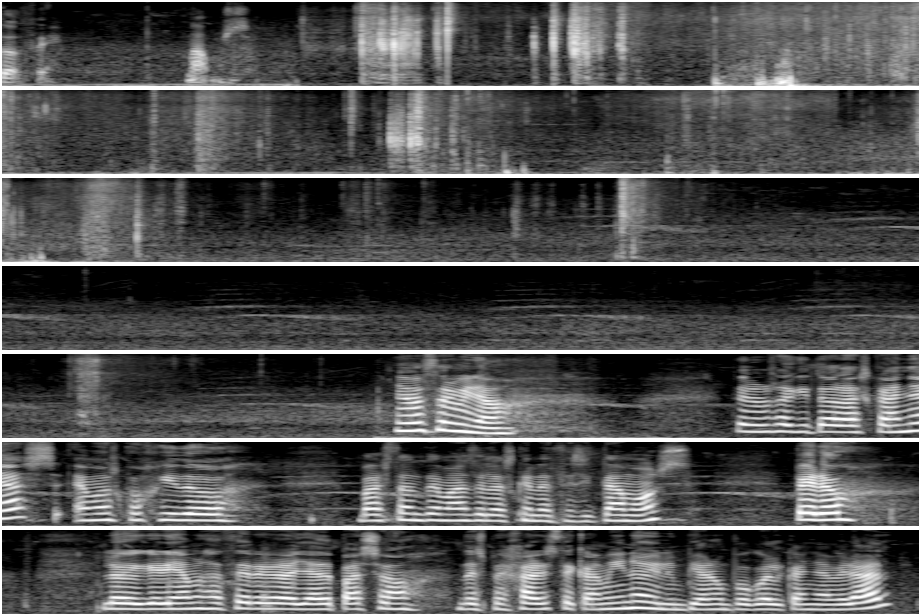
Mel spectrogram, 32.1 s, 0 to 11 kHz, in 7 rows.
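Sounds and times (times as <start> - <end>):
loppers cutting canes: 1.5 - 10.2
dry reeds rustling and cracking: 1.5 - 12.8, 17.8 - 22.2
sharp snap of cane: 18.6 - 19.0.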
